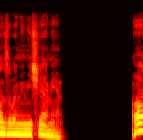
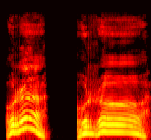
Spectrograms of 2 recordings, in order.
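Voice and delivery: cheering roar; 3 semitones higher, much slower than usual. Acted. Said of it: "заревел строй".

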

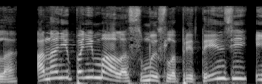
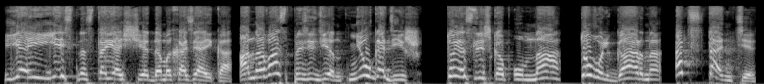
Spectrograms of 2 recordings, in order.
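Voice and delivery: higher-pitched, exasperated retort; angry bark; 6 semitones higher, 3 dB louder than usual. A narrator's reading. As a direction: snap back and end the conversation. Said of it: "рявкнула Ася". (рявкает раздражённо)

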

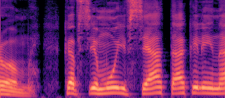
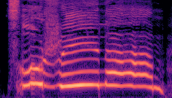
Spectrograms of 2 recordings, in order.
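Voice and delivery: very high, slow, drawn-out shriek; piercing scream; 4 dB louder, much slower than usual. A narrator's reading. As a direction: scream it out in ecstatic frenzy. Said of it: "пронзительно вопил он".

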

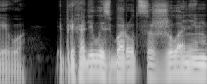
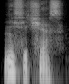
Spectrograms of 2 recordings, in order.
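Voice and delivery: very soft, lower, weary whisper; 6 semitones lower, 9 dB quieter than usual. A narrator's reading. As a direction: breathe it out, drained. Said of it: "прошептал он".

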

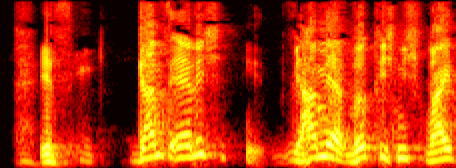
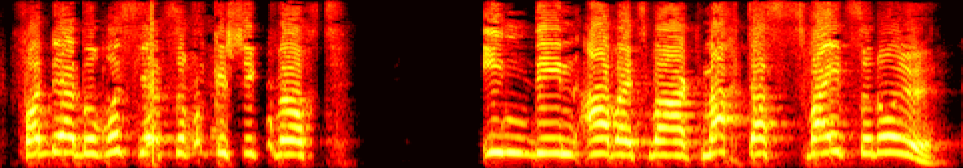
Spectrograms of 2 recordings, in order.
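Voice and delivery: gloating commentary; 6 semitones higher than usual. Real, not acted. Gloating goal call.

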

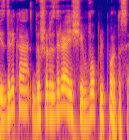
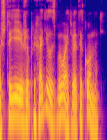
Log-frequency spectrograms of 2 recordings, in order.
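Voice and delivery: ordinary delivery

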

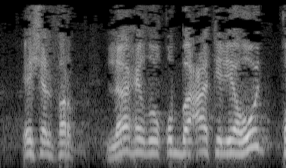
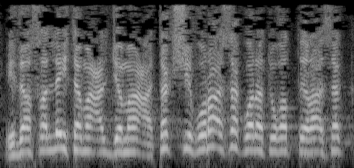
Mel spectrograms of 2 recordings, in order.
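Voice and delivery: normal talking voice

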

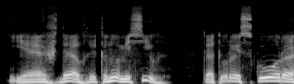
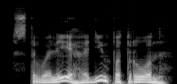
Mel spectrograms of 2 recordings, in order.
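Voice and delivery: normal talking voice

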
